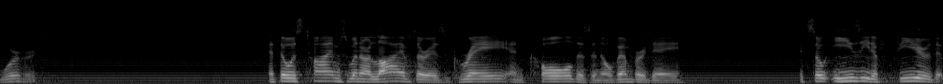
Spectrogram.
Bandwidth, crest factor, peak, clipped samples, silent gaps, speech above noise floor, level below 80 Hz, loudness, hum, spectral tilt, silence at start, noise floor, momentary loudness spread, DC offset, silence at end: 9.2 kHz; 18 dB; -16 dBFS; under 0.1%; none; 25 dB; -64 dBFS; -33 LUFS; none; -8 dB/octave; 0 s; -57 dBFS; 12 LU; under 0.1%; 0 s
